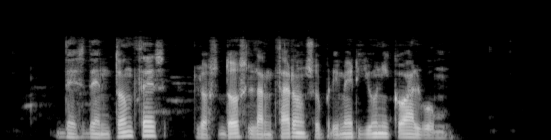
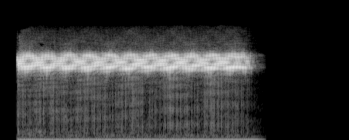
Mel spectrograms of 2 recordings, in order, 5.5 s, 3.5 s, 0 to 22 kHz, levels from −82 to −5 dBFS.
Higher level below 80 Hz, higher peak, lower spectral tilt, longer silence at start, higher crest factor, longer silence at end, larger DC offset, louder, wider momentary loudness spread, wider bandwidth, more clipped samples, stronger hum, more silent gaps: first, -56 dBFS vs -62 dBFS; about the same, -2 dBFS vs -2 dBFS; first, -5.5 dB/octave vs 2.5 dB/octave; about the same, 0.25 s vs 0.15 s; first, 24 dB vs 12 dB; about the same, 1 s vs 0.95 s; second, under 0.1% vs 0.7%; second, -24 LUFS vs -9 LUFS; first, 10 LU vs 2 LU; second, 7.6 kHz vs 10 kHz; neither; neither; neither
